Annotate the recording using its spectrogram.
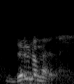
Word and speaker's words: dunamis: There's one that is pronounced dunamis, and you'll find that in Romans 1, verse 16, the power of the gospel.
